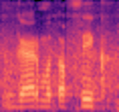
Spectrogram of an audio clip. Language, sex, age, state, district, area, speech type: Urdu, male, 30-45, Uttar Pradesh, Mau, urban, read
